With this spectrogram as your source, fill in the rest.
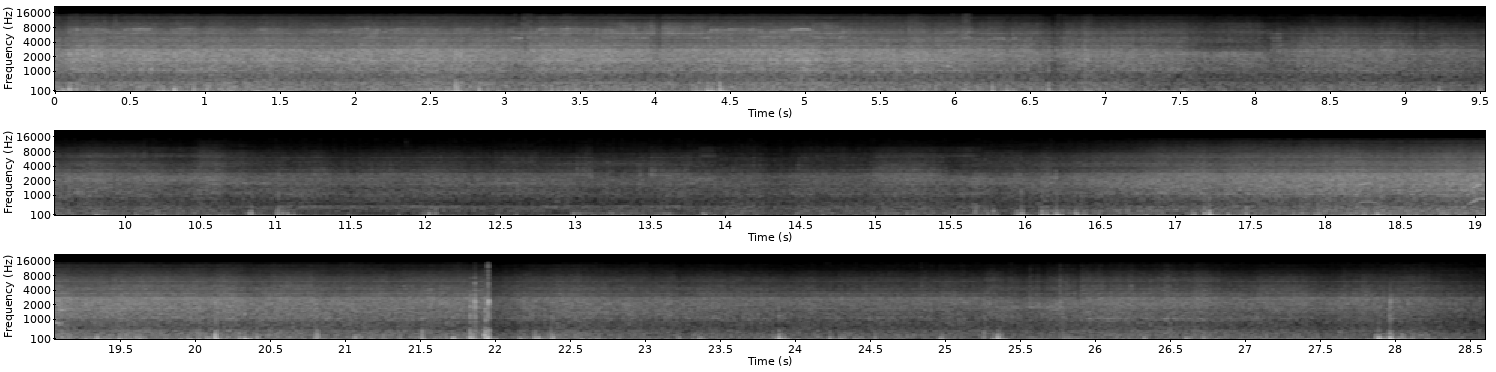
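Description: Wind rushes past, buffeting loudly.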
